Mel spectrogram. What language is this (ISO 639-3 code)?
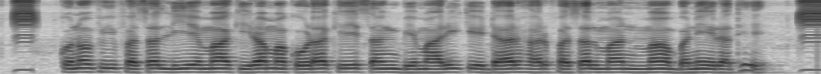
hne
